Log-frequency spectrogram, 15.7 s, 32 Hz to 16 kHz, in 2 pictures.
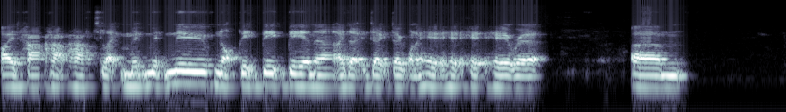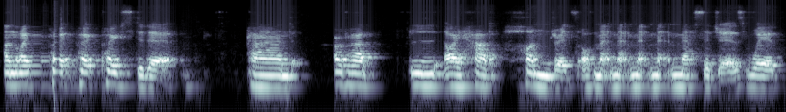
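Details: Man, 28, with Tourette's for about two years; vocal tics including involuntary swearing and repeated words, plus a stammer he never used to have; stammering with repeated words and syllables (Tourette syndrome).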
